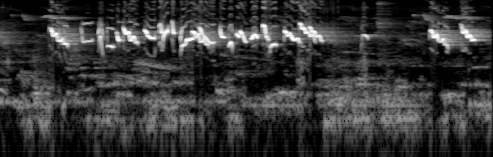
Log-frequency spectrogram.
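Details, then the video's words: Yellow white-eye from Lombok, kept as a cage bird, giving the 'ciak ciak' call used as a lure to spur lazy birds to sing: a fast, high, twittering chatter of rapid zigzag notes in a long burst, then a short second burst. "CIAK CIAK JOSS KECIAL KUNING AMPUH||PANCINGAN KECIAL MALAS BUNYI"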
